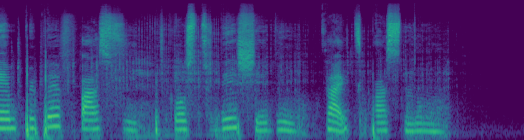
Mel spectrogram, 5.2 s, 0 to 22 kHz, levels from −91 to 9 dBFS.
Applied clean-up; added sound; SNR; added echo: neural mask model RNNoise.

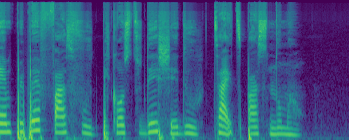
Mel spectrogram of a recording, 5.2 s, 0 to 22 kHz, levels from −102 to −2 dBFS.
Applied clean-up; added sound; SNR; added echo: none; none; none; none.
